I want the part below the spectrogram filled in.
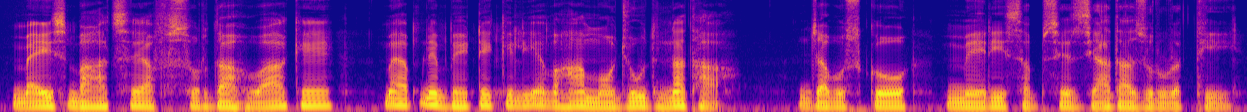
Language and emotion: Urdu, sad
